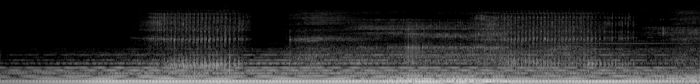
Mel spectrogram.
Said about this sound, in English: We all know someone who snores a lot. Whether it's your spouse, or your roommate, or even your dog, snorers are everywhere.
